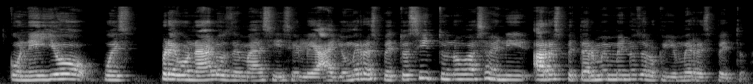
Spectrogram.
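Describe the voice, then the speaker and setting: A woman's fairly high voice, moderate in pace and fairly even in intonation, with audible room echo. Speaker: podcast co-host. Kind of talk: casual chat.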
